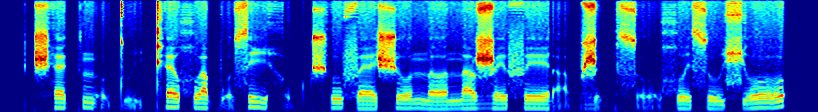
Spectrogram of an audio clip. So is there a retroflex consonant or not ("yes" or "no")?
yes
